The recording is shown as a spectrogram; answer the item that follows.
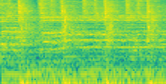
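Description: Pop music with singing and a steady beat of about five beats every three seconds.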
